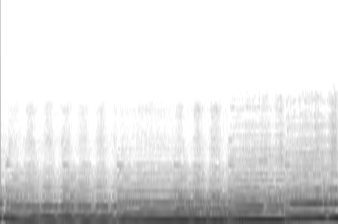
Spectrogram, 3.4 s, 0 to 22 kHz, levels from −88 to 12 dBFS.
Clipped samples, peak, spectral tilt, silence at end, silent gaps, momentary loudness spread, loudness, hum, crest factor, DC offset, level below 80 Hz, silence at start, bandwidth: under 0.1%; -8 dBFS; -6 dB/octave; 0 s; none; 8 LU; -18 LUFS; none; 10 dB; under 0.1%; -58 dBFS; 0 s; 6.2 kHz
